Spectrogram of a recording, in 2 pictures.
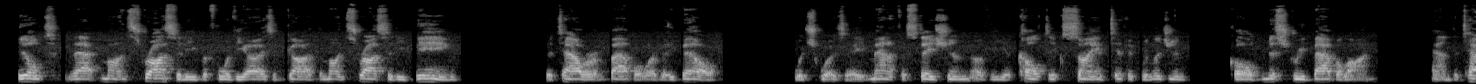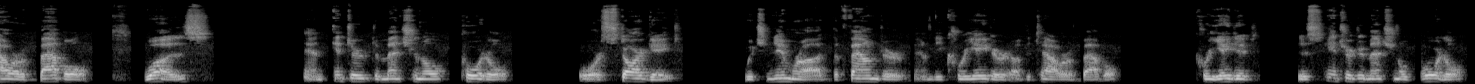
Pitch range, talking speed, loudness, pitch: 115-130 Hz, 115 wpm, -22 LUFS, 125 Hz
